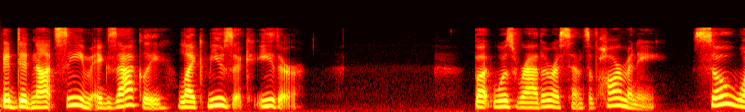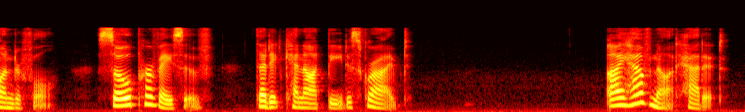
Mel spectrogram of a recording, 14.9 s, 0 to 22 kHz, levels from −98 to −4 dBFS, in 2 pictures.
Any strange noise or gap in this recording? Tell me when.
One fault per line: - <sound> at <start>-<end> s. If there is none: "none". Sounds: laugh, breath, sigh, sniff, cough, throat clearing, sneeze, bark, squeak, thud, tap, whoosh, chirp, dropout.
none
